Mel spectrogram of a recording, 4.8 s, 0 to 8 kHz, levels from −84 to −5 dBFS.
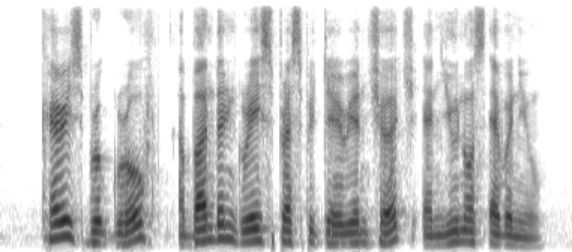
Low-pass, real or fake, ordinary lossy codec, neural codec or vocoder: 7.2 kHz; fake; none; vocoder, 22.05 kHz, 80 mel bands, WaveNeXt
